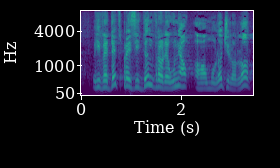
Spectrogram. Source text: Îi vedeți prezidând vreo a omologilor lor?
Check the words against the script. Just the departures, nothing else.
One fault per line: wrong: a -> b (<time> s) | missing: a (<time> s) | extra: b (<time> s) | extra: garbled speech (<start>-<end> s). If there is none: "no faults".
extra: reuniune (1.6 s)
